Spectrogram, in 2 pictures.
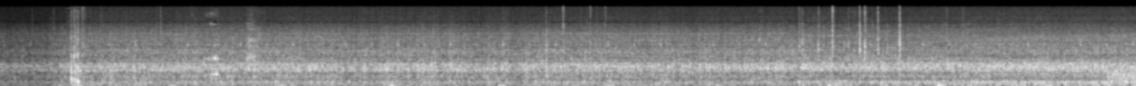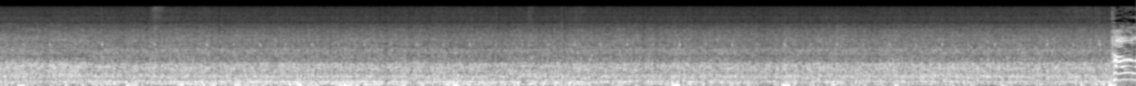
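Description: Steady rain and a car's engine running, heard from inside the car's cabin. A sharp knock comes about a second in, and the sound grows fuller about halfway through.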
